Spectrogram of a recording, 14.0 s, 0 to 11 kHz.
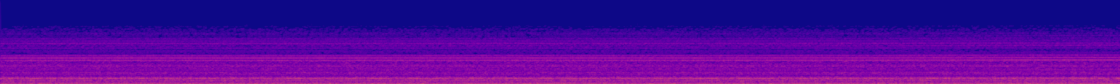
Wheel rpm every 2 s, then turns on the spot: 0, 0, 0, 0, 0, 0, 0.
none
